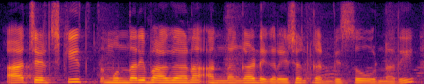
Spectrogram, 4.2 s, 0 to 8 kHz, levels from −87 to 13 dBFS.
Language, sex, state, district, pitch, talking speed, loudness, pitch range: Telugu, female, Telangana, Hyderabad, 195 Hz, 125 wpm, -16 LUFS, 175-210 Hz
